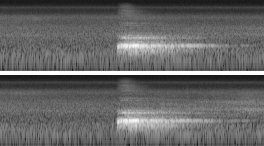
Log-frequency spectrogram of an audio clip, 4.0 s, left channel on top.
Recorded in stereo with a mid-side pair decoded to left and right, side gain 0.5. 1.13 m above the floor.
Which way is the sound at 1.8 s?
25° right.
